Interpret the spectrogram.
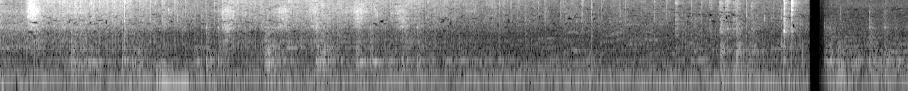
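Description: Freshly ground masala paste sizzling in hot oil in a metal kadai, the sizzle dying down as the mixture settles. A steel spoon stirs it, clicking and scraping against the pan now and then. The sound cuts out for an instant near the end.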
